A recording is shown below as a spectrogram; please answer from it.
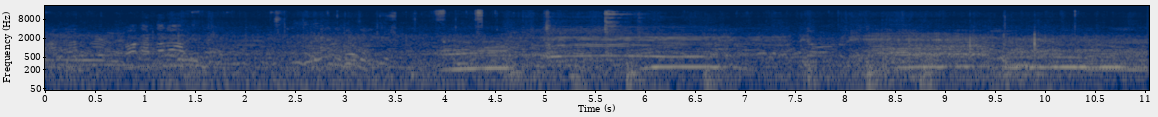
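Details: A rampaging sacrificial cow being taken off a truck at Siyono Harjo market lets out several low, sustained moos, mixed with excited shouting and a busy crowd.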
